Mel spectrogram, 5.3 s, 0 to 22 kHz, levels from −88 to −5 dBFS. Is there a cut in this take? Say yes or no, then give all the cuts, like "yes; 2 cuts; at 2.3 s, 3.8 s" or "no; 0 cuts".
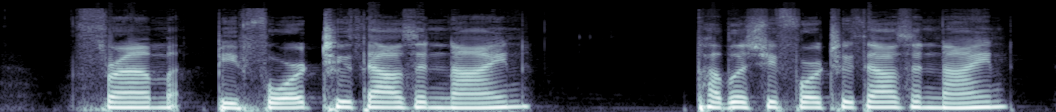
no; 0 cuts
